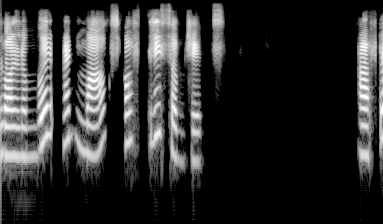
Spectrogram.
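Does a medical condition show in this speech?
No.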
